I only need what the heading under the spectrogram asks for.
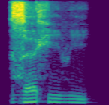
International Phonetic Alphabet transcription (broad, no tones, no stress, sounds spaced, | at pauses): z ɛ x i β i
